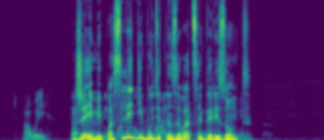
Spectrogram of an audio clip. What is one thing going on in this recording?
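An older man talks with animation into a close microphone.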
